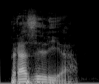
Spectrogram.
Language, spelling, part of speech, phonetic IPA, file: Polish, Brazylia, proper noun, [braˈzɨlʲja], Pl-Brazylia.ogg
